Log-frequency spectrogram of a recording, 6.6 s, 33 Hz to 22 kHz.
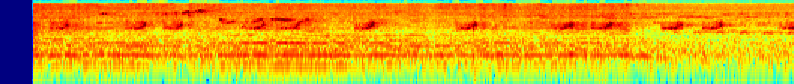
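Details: Saxon wasp working at its aerial nest on the first day of building, 16 April 2015: a steady low droning hum with rich harmonics, with repeated short high bird chirps behind it.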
